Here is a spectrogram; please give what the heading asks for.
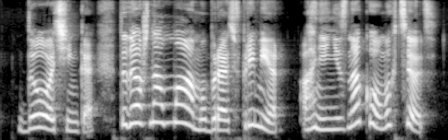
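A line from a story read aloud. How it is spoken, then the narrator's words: Laughing, masking bitterness. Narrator (Russian): Засмеялась она, чтобы скрыть горечь в глазах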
